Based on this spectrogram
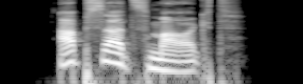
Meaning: sales market
- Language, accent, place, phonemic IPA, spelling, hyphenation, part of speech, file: German, Germany, Berlin, /ˈapzat͡sˌmaʁkt/, Absatzmarkt, Ab‧satz‧markt, noun, De-Absatzmarkt.ogg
